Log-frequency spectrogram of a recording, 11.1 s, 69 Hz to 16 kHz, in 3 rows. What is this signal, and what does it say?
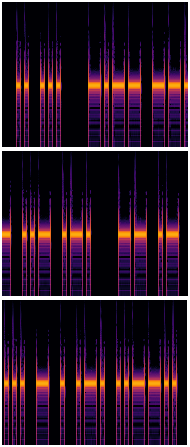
Morse code, heard as a keyed tone, about 15 wpm, 700 Hz. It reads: IS YOUR MASTER?
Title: Sentences from Top 1300 Words 15wpm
